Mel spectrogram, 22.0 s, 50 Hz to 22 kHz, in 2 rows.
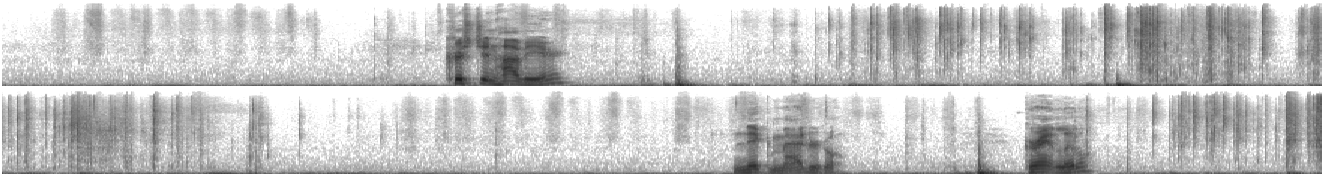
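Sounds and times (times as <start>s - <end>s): wrapper tearing and crinkling: 6.8s - 13.3s, 20.5s - 22.0s
cards being handled: 19.9s - 22.0s.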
